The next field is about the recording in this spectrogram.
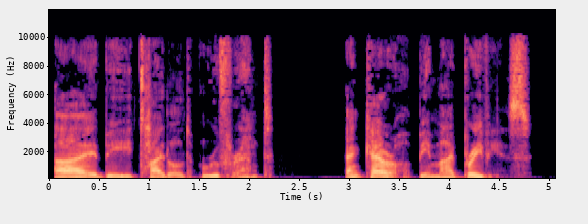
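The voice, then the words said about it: Thick rustic accent, throaty rolled R's. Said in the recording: “His accent became noticeably more Hamish. His R's rolled throatily.”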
